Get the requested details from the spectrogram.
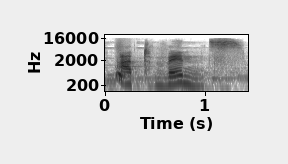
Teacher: la ts es un sonido fuerte coloca tu lengua detrás de tus dientes superiores y bota fuertemente el aire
